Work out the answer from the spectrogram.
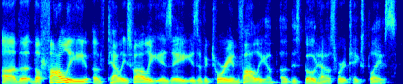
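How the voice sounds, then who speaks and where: A man's voice: mid-range voice, steady tone, moderate pace. A man speaking casually in an interview as a theater director, thoughtfully searching for his words with frequent halts. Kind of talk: casual interview chat about a production.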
